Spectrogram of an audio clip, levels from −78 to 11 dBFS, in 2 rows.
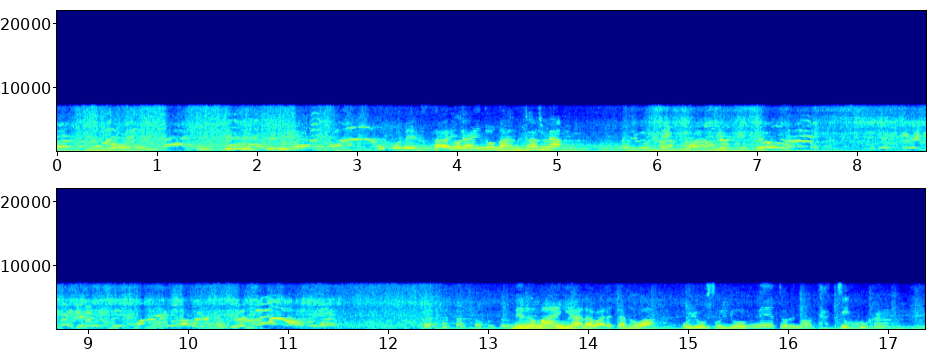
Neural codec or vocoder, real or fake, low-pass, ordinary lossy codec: none; real; 7.2 kHz; none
